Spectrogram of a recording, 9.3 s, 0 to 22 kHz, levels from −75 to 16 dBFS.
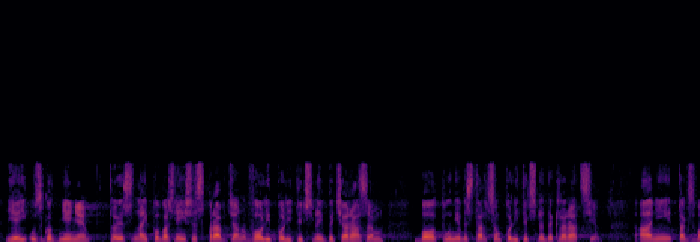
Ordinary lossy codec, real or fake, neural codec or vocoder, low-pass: none; real; none; 7.2 kHz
